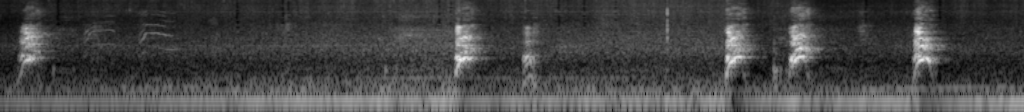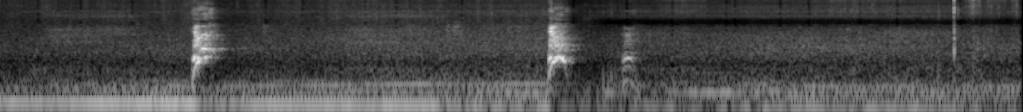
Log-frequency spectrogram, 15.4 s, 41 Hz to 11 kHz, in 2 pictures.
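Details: Pembroke Welsh Corgi puppies, 34 days old, playing outside for the first time; short sharp yips and barks scattered across the recording, about ten bursts with quiet gaps, over a steady low background hum.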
